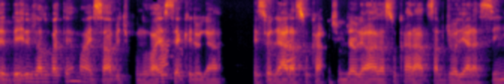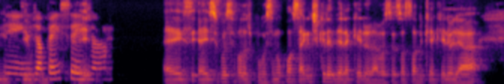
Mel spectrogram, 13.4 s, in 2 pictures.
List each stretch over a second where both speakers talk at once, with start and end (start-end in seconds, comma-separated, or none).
6.8-8.0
